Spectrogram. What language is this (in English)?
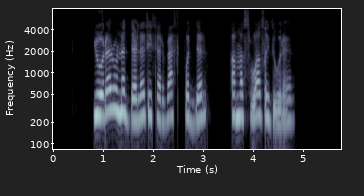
Kabyle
